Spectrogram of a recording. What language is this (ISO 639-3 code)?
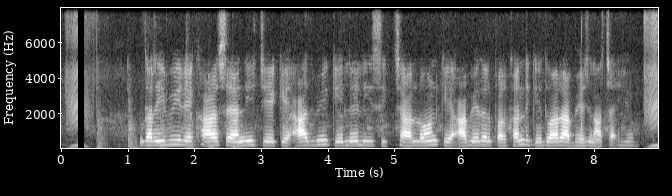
mai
